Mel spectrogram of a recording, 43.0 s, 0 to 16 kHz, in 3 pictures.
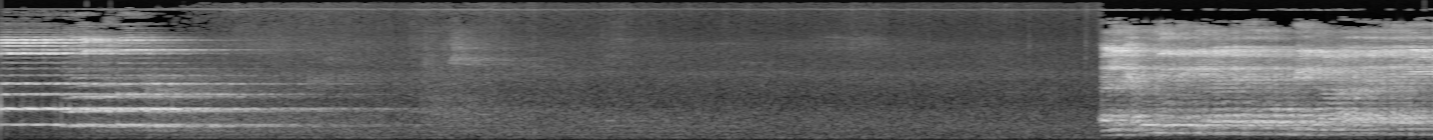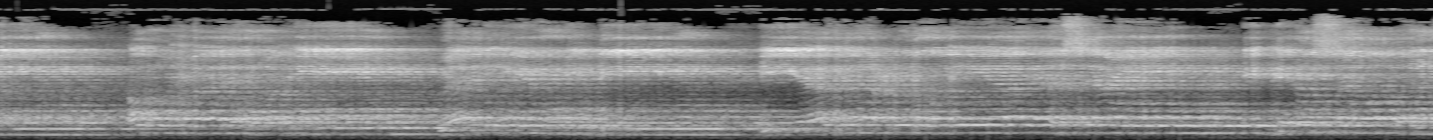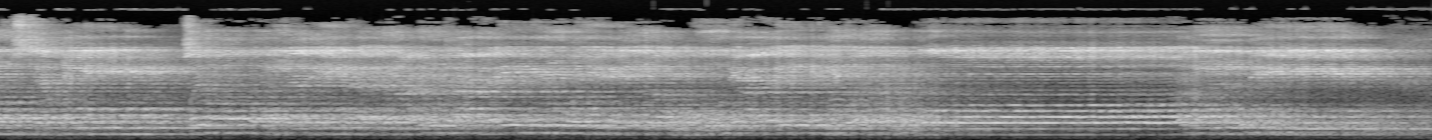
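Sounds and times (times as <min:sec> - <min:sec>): man chanting over loudspeakers: 0:00.0 - 0:07.3, 0:10.8 - 0:42.9.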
